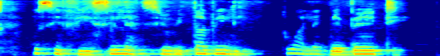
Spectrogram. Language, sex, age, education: Yoruba, female, 15-29, tertiary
